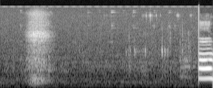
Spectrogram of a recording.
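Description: A single short sniff through the nose, about a third of a second in.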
